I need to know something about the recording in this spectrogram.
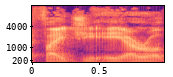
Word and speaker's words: Figaro: His comments were published by La Figaro Figaro Fi G- A R O that is pronounced Figaro, a reputable French newspaper.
